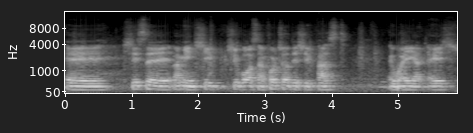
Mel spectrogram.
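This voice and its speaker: A man with an Argentine accent speaks at a fairly slow pace in a medium pitch. His intonation stays fairly even, and room echo can be heard. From Argentina. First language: Spanish. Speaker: concert pianist. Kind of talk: spoken introduction at a concert. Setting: stage with live audience in a library. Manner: halting, many fillers and restarts.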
